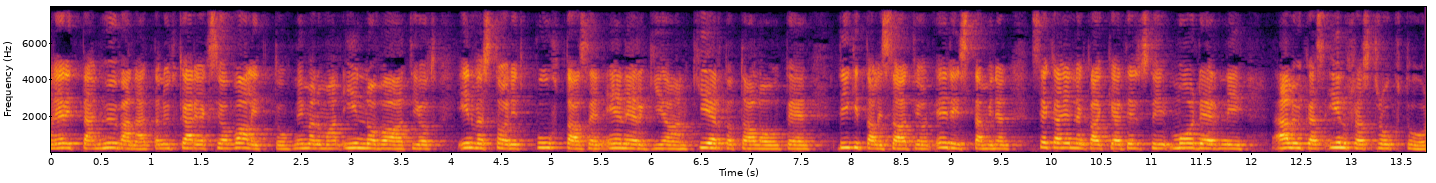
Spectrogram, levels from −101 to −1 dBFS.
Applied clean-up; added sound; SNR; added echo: none; none; none; reverberation time 0.5 s.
